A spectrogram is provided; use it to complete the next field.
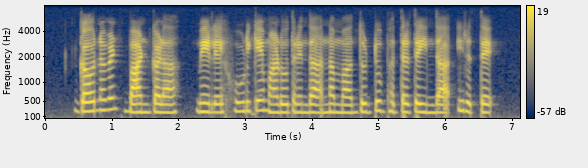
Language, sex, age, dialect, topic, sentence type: Kannada, female, 18-24, Mysore Kannada, banking, statement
